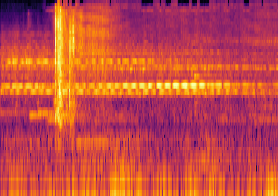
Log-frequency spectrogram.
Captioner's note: match lights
